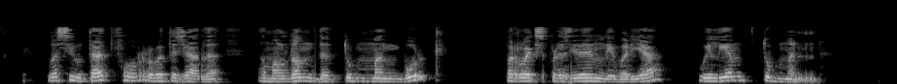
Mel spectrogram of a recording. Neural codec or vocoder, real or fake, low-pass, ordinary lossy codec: none; real; 7.2 kHz; MP3, 24 kbps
